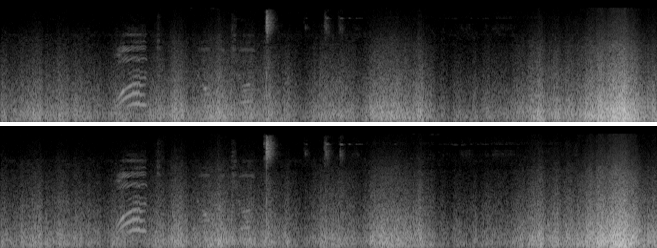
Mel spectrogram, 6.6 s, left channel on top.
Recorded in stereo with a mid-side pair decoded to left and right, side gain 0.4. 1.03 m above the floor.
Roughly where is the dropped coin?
Ahead right.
